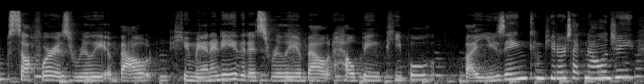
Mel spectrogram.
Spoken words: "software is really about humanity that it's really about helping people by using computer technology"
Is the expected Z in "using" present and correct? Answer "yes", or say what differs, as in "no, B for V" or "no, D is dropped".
yes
